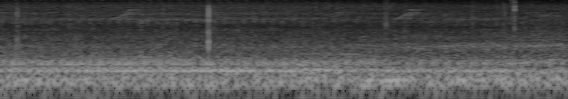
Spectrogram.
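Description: A car's engine runs steadily during a driving lesson, a low, even hum with no revving, heard from inside the cabin with faint ticks and no voices.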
